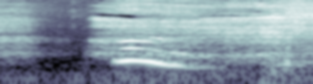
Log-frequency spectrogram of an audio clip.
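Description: yawn

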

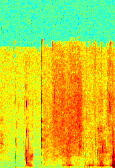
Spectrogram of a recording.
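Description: sipping ginger ale

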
